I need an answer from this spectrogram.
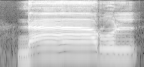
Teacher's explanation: را کے اوپر پیش ہے تو را کو پر یعنی موٹا پڑھیں گے، اور اس میں جلالت اللہ عز و جل کے لام سے پہلے پیش ہے تو اس میں جلالت اللہ عز و جل کے لام کو پر یعنی موٹا پڑھیں گے، اور لام کے اوپر تشدید ہے تو تشدید والے حرف کو 2 دفعہ پڑھیں گے۔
